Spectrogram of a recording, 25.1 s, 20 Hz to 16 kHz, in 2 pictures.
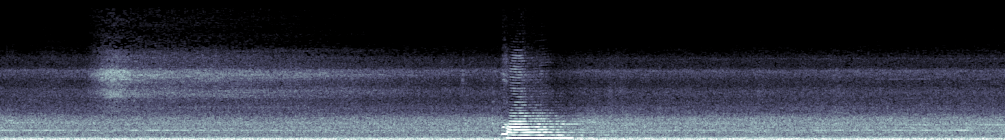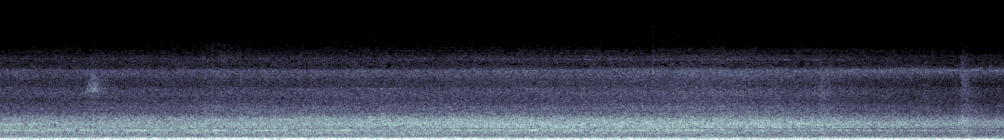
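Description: Renfe class 269 electric locomotive sounding its horn once, a single blast of about a second, as it pulls the train out on departure. Around the blast, the train runs steadily as the locomotive and coaches roll slowly past.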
